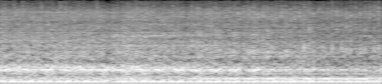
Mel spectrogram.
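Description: A Kawasaki Ninja sport motorcycle engine idles steadily with a low, throbbing pulse and constant vibration, no voices present.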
